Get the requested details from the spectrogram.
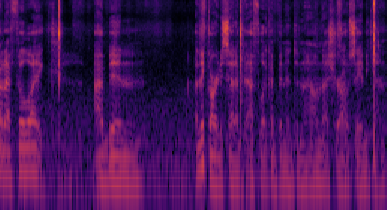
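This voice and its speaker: A man talks at a very fast pace at a fairly low pitch with ordinary pitch variation, leaving long, frequent pauses. Noticeable background noise runs behind him. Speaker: vlogger. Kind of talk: personal vlog monologue. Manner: whispering; hesitant with many ums.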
